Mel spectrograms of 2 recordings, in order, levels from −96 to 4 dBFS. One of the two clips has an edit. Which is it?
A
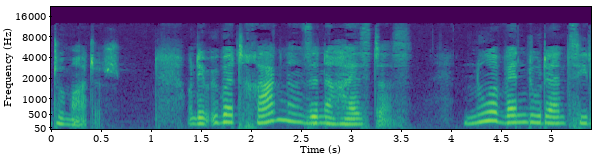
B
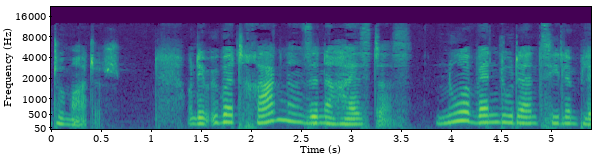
B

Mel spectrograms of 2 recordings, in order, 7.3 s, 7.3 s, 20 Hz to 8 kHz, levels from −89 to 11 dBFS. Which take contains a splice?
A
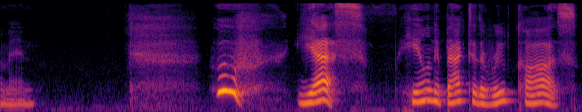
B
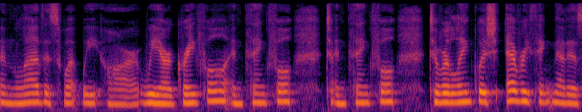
B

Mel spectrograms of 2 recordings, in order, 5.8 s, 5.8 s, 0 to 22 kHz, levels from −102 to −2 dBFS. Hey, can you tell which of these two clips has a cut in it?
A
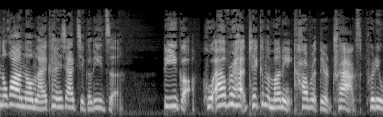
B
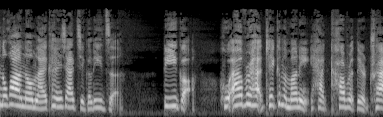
A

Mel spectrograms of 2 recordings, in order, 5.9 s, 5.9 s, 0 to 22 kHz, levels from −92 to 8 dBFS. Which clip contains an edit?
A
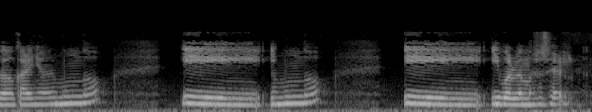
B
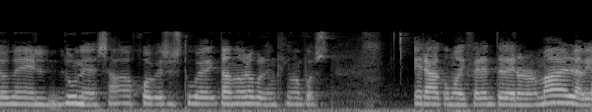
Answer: A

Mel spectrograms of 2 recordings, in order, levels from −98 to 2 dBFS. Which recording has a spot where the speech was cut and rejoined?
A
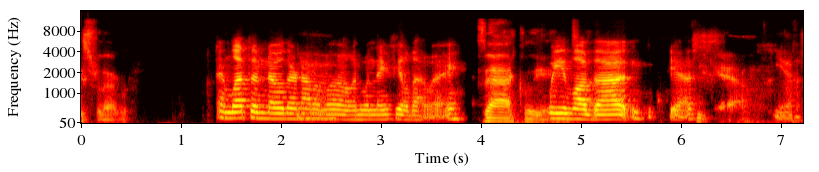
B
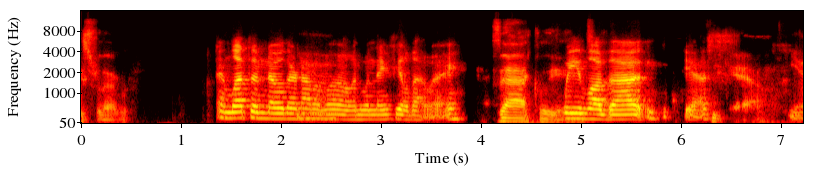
A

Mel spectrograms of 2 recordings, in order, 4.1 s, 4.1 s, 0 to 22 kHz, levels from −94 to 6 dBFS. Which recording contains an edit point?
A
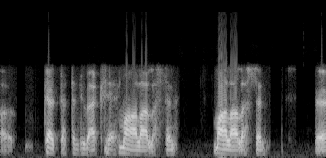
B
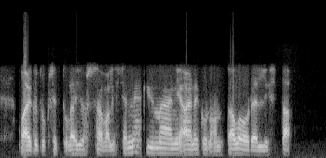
A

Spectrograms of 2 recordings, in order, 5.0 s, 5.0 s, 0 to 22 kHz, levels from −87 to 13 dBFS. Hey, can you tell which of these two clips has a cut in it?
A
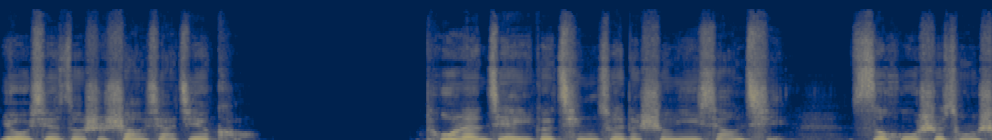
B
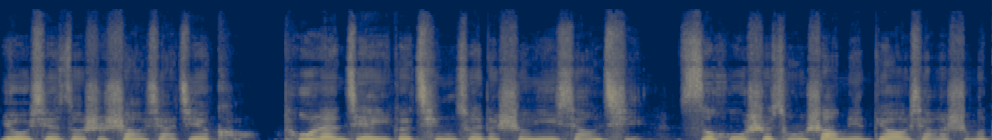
B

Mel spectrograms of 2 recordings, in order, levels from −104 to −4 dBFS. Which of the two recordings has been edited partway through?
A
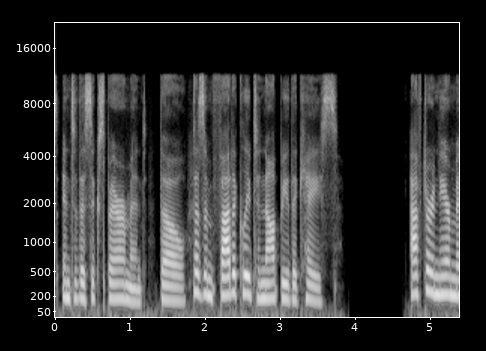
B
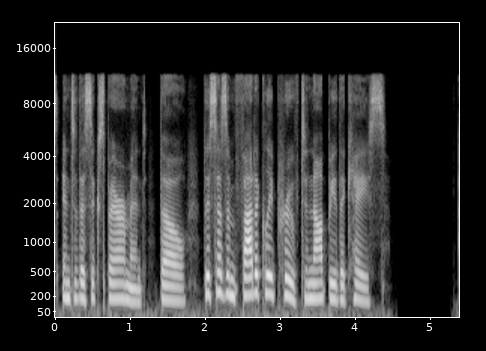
A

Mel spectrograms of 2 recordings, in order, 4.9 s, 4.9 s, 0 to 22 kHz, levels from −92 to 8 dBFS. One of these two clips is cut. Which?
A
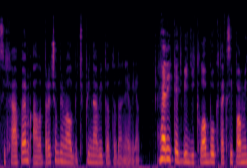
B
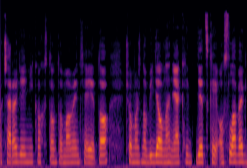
B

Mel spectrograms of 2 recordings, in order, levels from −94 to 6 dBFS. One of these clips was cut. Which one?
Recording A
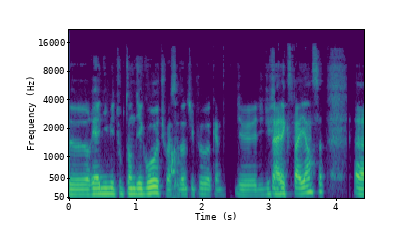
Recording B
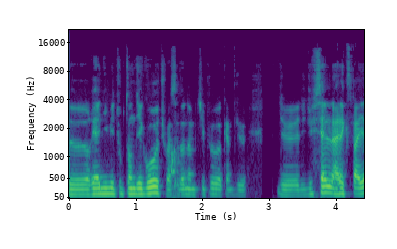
A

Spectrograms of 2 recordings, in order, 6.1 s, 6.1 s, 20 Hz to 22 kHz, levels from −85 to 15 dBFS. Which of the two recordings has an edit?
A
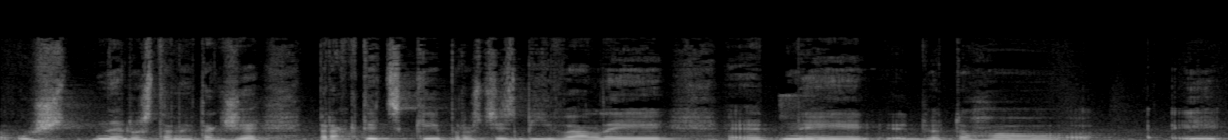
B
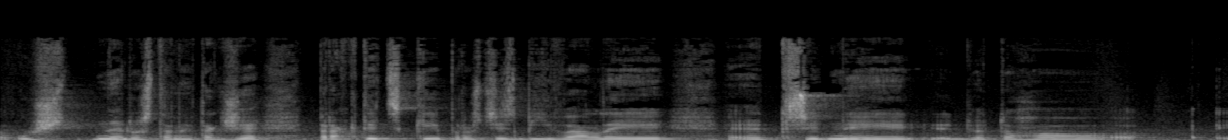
A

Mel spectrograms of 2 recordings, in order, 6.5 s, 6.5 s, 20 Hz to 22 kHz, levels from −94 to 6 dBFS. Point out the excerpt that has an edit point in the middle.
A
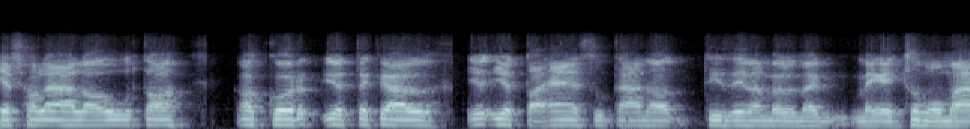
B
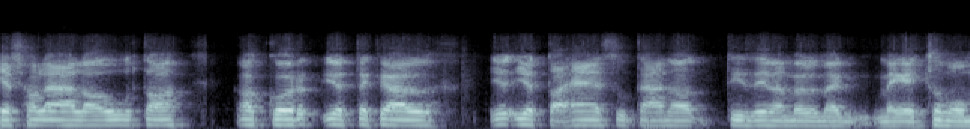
A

